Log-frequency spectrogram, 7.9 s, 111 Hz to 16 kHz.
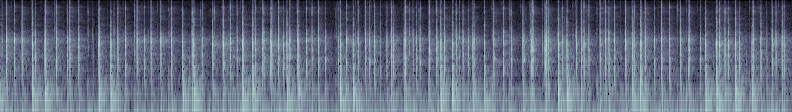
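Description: Steady fingertip typing on a KBD67 Lite 65% plastic mechanical keyboard with tactile Boba U4T switches and plastic keycaps. The result is a rapid, continuous stream of short, crisp, bright clacks centered around 2 kHz, each dying away almost instantly, with a faint low thump beneath.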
